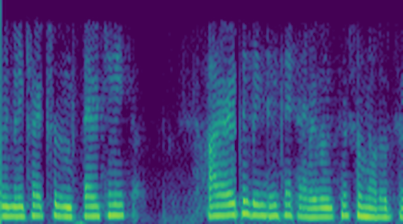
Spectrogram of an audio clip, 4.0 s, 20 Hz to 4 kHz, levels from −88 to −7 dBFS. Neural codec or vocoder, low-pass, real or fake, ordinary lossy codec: codec, 16 kHz, 0.5 kbps, FreqCodec, larger model; 3.6 kHz; fake; AAC, 16 kbps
